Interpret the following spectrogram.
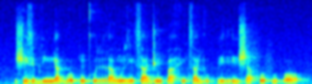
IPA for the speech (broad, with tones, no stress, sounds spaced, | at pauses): ʃ i˦ z ɪ˨ b iː˨ ɲ aː˨ ɡ͡b oː˦ k ũ˨ kʼ u˦ r a˨ v ũ˨ z ĩ˨ s aː˦ d͡ʒ ũ˨ k͡p a˦˨ h ĩ˨ t͡s a˨ j uː˨ k͡p i˦ r iː˦ ʃ a˨ f o˨ f u˨ ɓ ɔ˦˨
